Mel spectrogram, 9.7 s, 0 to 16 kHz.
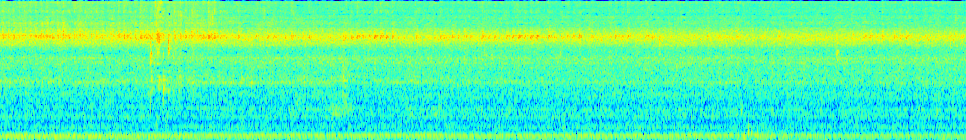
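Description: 2018 Ford Expedition's 3.5-litre twin-turbo V6 idling steadily. It is running to circulate the 10R80 ten-speed automatic's fluid, so new fluid pushes the old, black fluid out through the transmission cooler line.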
